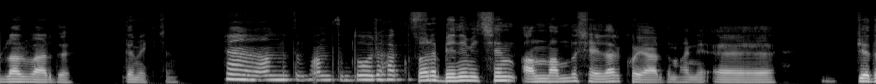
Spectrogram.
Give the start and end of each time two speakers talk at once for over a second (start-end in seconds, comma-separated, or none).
none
